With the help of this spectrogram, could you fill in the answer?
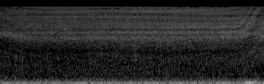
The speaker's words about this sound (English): That's what the sprinklers sound like. What if I What if I just drop my phone just right into the sprinkler and just ends the podcast right there. Listen to these sprinklers.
